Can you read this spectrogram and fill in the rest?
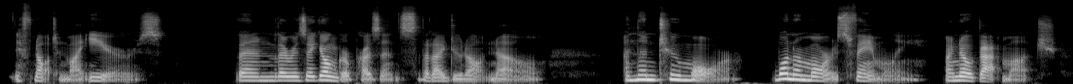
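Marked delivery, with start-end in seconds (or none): none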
